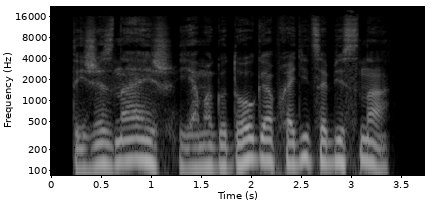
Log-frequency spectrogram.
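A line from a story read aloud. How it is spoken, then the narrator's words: Whispered reply. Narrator (Russian): также шепотом ответил ушастик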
